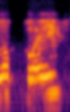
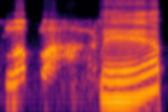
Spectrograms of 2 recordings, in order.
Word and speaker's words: Laplace: Spell Laplace, pronounce Laplace.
